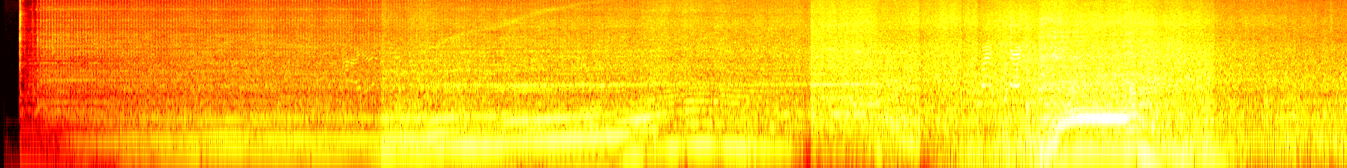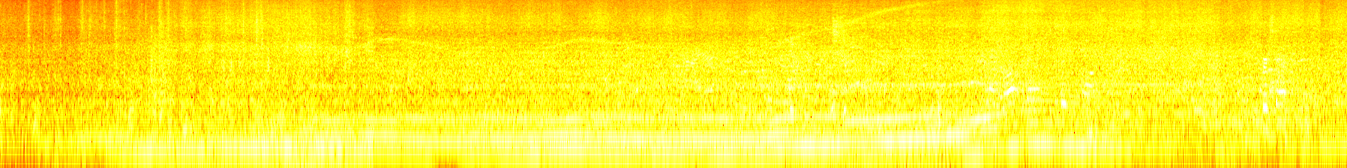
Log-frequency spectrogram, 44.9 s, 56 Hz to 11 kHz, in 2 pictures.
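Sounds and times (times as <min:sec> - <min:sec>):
motorboat engines: 0:00.3 - 0:44.9
rushing noise: 0:25.1 - 0:44.9.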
